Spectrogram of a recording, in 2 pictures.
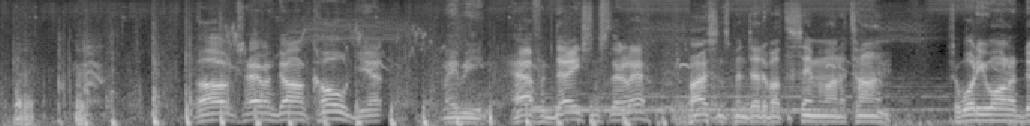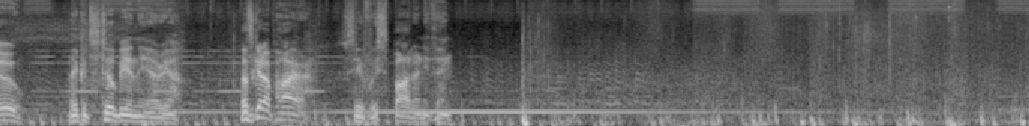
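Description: Horse hooves thud softly on grass.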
